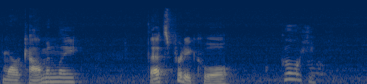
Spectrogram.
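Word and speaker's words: コーヒー: Kohi. Kohi. It's the pronunciation for coffee.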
